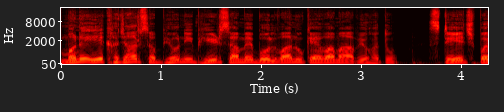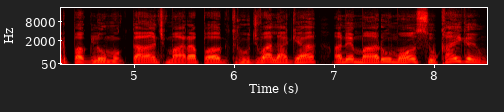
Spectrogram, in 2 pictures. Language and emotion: Gujarati, fearful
